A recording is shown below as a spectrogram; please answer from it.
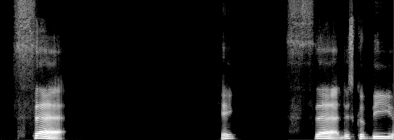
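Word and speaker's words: ث: some of you, because when you pronounce it, just imagine that this is your lips, okay, from the side view. This is your two lips. I'm not good in drawing, okay? Okay, your two lips. So when you're pronouncing, the tip of your tongue has to exit your mouth a little bit. There, there, there, there. Okay, this is the letter there. It makes the there sound.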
